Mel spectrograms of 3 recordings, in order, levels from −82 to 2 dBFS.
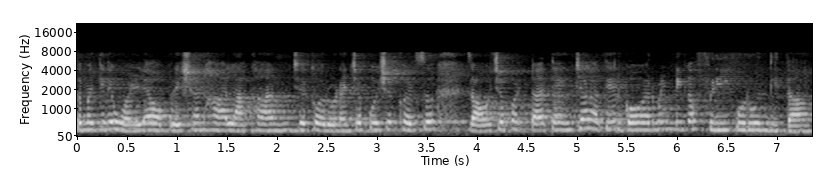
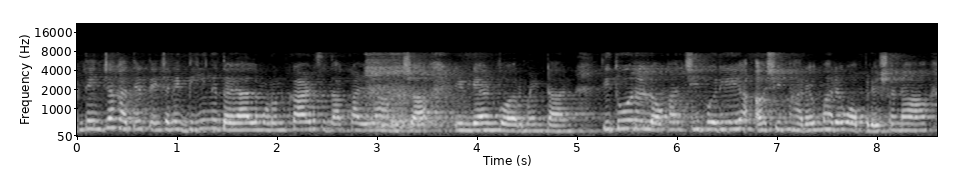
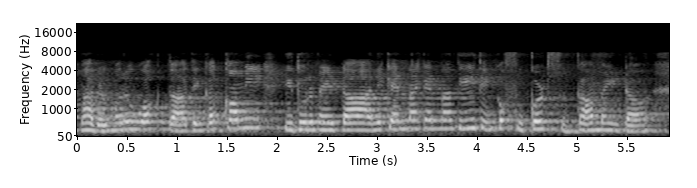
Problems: background sounds at intervals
